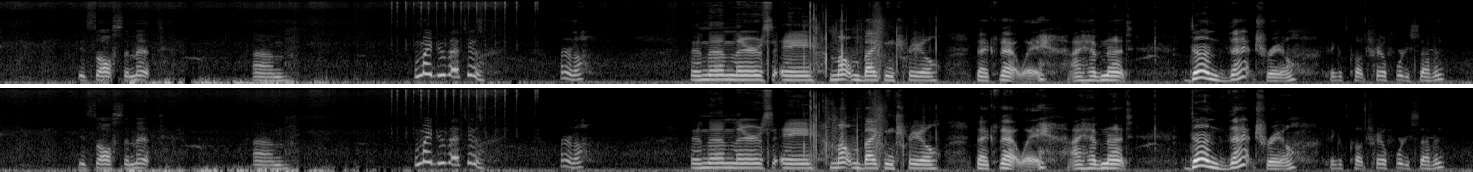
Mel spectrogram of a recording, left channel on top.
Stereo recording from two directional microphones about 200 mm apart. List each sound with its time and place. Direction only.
0.9 s speech: 60° left (ahead or behind)
4.1 s speech: 55° left (ahead or behind)
6.9 s speech: 45° left (ahead or behind)
8.4 s speech: 10° left (ahead or behind)
9.0 s speech: 30° right (ahead or behind); by 14.1 s 5° right (ahead or behind)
